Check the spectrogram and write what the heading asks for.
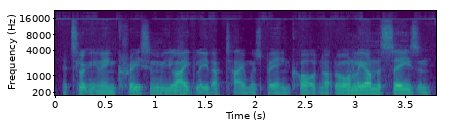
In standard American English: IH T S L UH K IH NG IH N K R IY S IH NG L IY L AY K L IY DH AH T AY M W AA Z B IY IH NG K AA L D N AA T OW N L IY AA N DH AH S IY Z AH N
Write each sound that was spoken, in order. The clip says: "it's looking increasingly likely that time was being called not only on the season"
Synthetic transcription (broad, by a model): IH T S L UH K IH NG IH N K R IY S IH NG L IY L AY K L IY DH AH T AY M W AA Z B IY IH NG K AA L D N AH T OW N L IY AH N DH AH S IY Z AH N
